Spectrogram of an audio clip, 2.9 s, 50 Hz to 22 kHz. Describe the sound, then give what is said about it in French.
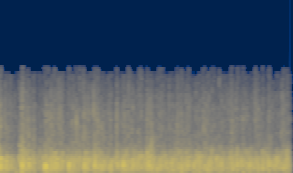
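A large live audience at a Europe 1 radio broadcast claps steadily and warmly for Commandant Cousteau, a dense, sustained wash of applause at full volume from start to finish, with no talking over it. “Je peux dire, commandant Cousteau, que les applaudissements, vous les méritez, tous nos applaudissements.”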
